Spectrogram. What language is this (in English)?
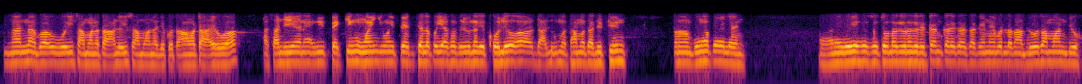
Sindhi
